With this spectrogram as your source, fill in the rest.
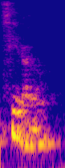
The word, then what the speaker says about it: Ciro: I kept noticing during the film that we would see Ciro. Is that how you pronounce it?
